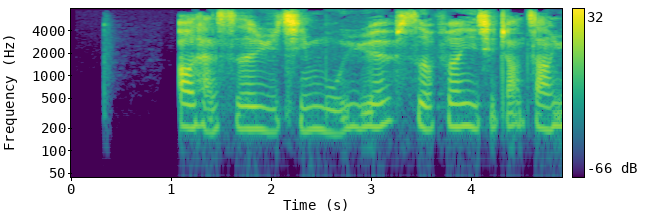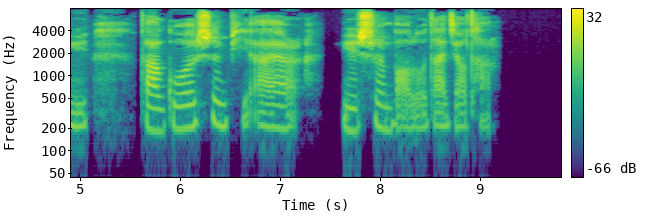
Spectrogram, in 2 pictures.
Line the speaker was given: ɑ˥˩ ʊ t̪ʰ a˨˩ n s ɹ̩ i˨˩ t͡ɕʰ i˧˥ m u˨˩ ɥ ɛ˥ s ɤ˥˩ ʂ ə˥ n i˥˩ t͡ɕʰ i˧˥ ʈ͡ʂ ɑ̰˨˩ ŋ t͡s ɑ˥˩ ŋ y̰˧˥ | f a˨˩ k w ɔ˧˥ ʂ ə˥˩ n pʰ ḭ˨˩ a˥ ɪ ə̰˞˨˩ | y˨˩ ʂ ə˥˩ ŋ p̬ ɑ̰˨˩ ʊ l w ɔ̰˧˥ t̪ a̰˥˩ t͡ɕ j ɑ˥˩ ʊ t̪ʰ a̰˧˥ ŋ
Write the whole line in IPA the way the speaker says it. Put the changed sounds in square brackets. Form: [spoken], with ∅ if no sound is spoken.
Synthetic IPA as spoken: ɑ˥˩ ʊ t̪ʰ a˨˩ n s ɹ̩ [y˨˩] t͡ɕʰ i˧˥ m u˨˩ ɥ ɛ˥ s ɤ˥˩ [f] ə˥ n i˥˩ t͡ɕʰ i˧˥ ʈ͡ʂ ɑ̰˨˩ ŋ t͡s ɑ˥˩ ŋ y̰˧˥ | f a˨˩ k w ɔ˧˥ ʂ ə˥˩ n pʰ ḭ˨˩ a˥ ɪ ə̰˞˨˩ | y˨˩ ʂ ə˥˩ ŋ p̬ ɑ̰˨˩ ʊ l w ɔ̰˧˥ t̪ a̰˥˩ t͡ɕ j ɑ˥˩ ʊ t̪ʰ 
